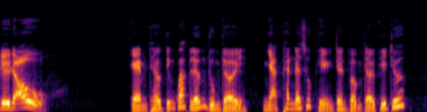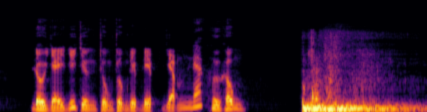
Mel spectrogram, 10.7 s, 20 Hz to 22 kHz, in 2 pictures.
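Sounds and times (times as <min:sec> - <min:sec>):
speech: 0:00.0 - 0:00.6, 0:01.6 - 0:08.5
huge earth-shaking explosion with rumbling roar: 0:09.1 - 0:10.6.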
